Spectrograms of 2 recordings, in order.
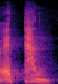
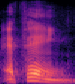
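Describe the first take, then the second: First: The word ends in a short 'tan' sound. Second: The word ends in a 'tein' diphthong sound. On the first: This is the older Japanese-style reading. "일본식 발음이죠" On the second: This is the newer English-style reading. "이게 영어식으로 최근에 표기법이 바뀐 거야"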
